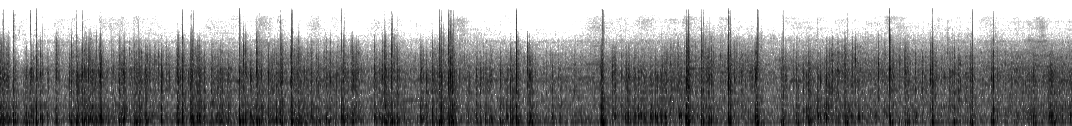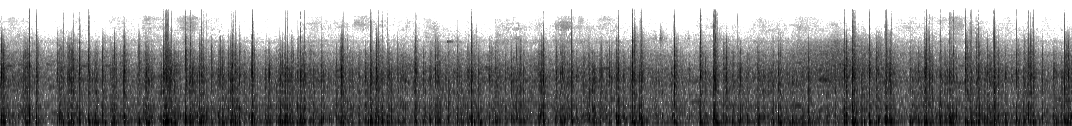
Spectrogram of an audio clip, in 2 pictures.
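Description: Large fireworks display: a dense, unbroken barrage of shell bursts, with rapid bangs and crackle running together into a continuous rumble.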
